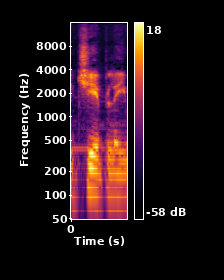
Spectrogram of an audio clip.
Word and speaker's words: Ghibli: style yes a studio ghibli whatever you want to call it i think it's kind of somewhere in between it's a bit like jubilee if you're going for the the japanese pronunciation knowledge subtle to do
